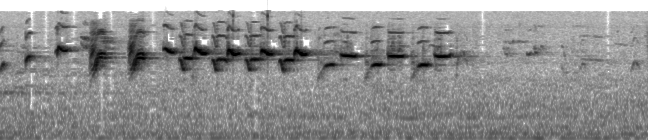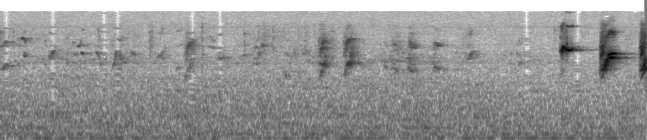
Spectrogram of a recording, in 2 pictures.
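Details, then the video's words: Italian European goldfinch delivers a two-second string of repeated, high, clipped chirps and twitters, then pauses before starting again with sharp rising notes. "من أقوى تغاريد طائر الحسون الجميلة الحسون ايطاليا"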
